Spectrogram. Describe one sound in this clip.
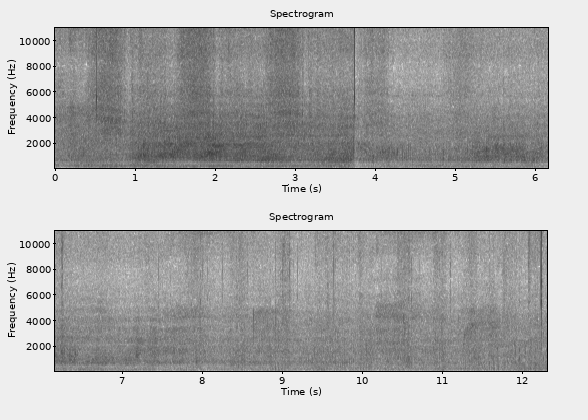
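Tyres crunch and spin on packed snow.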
